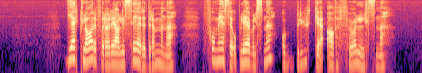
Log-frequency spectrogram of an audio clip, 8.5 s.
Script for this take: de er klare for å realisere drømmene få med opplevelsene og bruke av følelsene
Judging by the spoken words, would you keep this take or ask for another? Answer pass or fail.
fail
